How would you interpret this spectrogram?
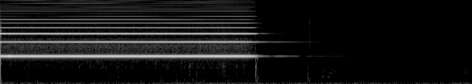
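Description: No faults in this music.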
